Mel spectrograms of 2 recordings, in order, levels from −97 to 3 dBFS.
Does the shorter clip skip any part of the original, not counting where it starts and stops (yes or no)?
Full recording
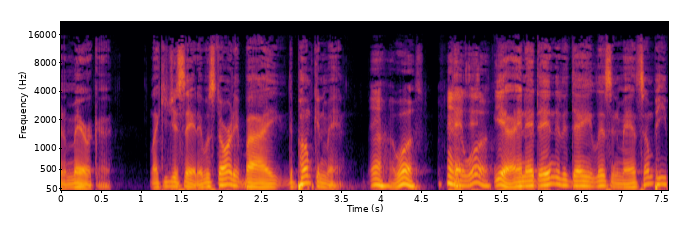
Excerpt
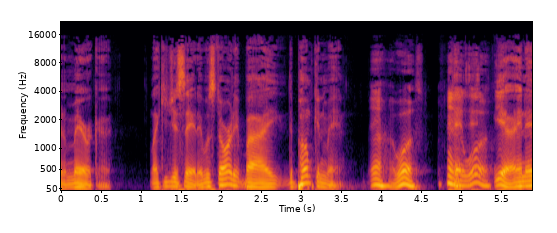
no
